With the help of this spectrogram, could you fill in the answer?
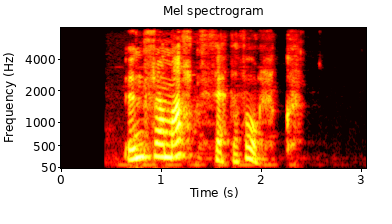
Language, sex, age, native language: Icelandic, female, 40-49, Icelandic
